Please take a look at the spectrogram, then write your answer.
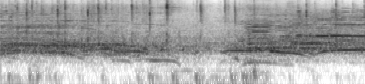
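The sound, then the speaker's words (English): A large crowd cheers and roars continuously at a batter's hits off his bat, with scattered whoops and shouts rising above a steady wash of voices, dipping briefly before swelling again. “This crowd thinks everything off his bat is good.”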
